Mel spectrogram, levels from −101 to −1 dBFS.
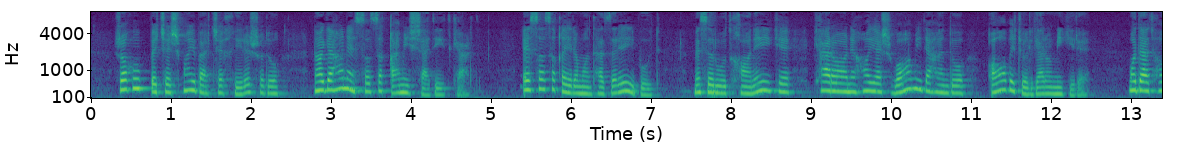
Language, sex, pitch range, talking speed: Persian, female, 175-255 Hz, 130 wpm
